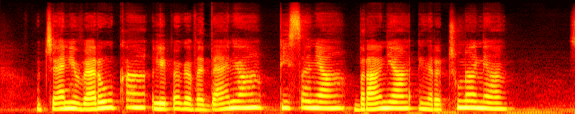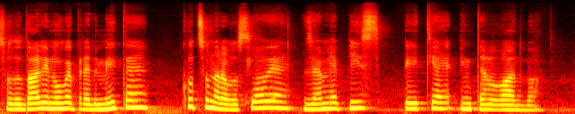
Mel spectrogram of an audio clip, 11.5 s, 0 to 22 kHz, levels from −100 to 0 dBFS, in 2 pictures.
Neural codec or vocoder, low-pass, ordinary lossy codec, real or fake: codec, 44.1 kHz, 2.6 kbps, DAC; 19.8 kHz; none; fake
